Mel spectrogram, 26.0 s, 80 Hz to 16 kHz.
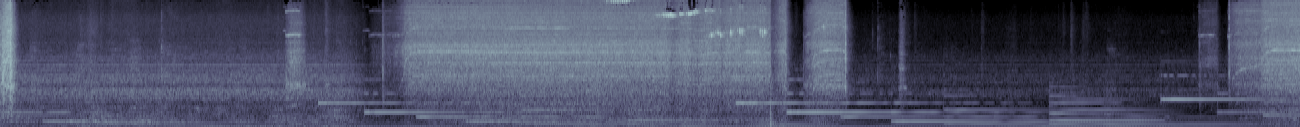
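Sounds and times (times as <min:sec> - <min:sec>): cordless drill boring into wood: 0:00.0 - 0:00.4, 0:07.9 - 0:17.0, 0:24.0 - 0:26.0
soft background music: 0:00.0 - 0:26.0.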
